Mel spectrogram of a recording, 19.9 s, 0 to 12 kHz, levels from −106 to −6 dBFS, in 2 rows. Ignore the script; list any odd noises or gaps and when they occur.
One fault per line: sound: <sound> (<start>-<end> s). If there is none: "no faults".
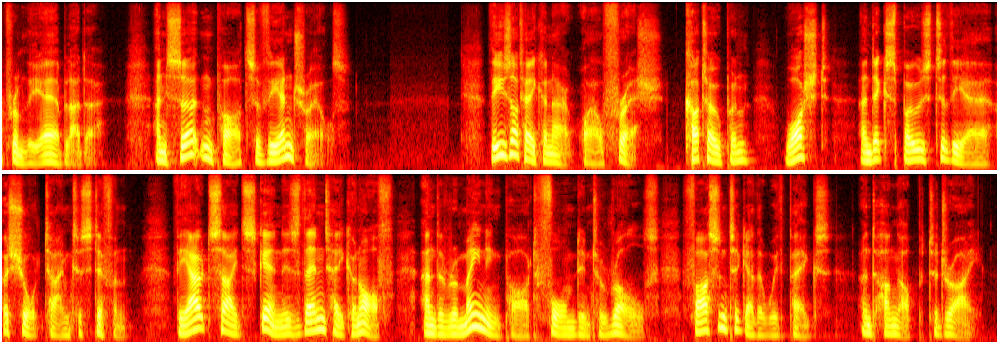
no faults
